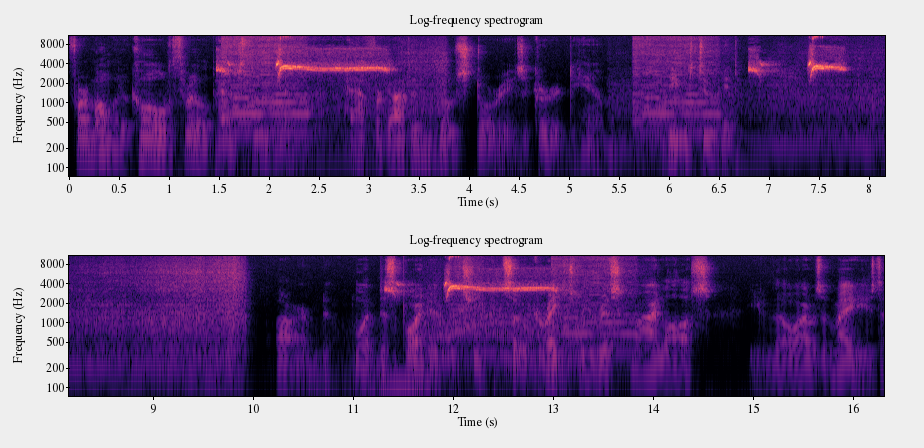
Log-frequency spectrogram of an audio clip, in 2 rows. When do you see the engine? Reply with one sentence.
The engine can be heard from 2.2 to 3.8 s and from 5.3 to 13.4 s.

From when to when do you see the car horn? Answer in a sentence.
The car horn can be heard from 1.5 to 2.6 s, from 5.6 to 6.7 s and from 12.9 to 14.1 s.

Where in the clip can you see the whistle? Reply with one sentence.
The whistle can be heard from 1.4 to 3.2 s, from 6.8 to 7.8 s and from 11.3 to 13.1 s.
